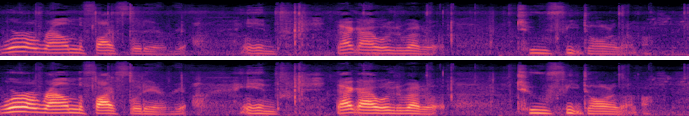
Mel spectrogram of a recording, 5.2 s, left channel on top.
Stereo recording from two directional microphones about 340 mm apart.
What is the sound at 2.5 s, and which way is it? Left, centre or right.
Speech, centre.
